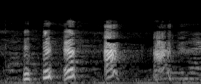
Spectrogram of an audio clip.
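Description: A woman laughing in about five short, pitched laughs.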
